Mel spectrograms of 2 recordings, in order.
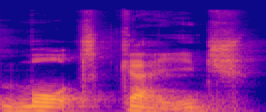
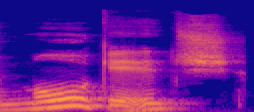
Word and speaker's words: mortgage: Because it's not pronounced mortgage. Exactly. It's spelt with a T, but the T is silent. So mortgage comes from French, which makes sense with the pronunciation.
